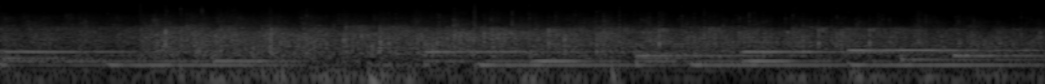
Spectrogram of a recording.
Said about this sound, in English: One more round of applause for the kids, and then we'll turn it back over to y'all.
